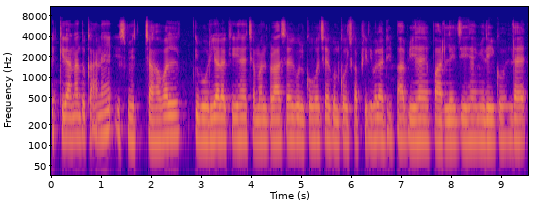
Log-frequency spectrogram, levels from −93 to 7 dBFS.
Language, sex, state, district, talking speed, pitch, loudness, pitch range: Hindi, male, Bihar, Sitamarhi, 165 wpm, 125 Hz, -27 LUFS, 120-130 Hz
